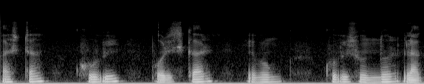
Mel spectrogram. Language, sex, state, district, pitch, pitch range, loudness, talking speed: Bengali, male, West Bengal, Purulia, 115 Hz, 110-125 Hz, -19 LUFS, 100 wpm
